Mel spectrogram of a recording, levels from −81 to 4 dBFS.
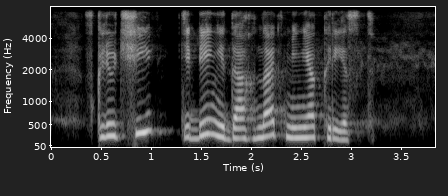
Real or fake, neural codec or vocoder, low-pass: fake; codec, 16 kHz, 8 kbps, FunCodec, trained on LibriTTS, 25 frames a second; 7.2 kHz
